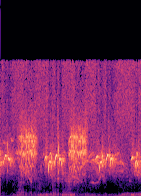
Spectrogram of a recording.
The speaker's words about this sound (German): Und da eine Dohle.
